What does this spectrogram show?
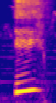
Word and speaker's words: quay: My dear and loyal subject, welcome to the Crooks Quay on the Key? Those are pronounced key, right?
